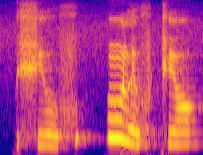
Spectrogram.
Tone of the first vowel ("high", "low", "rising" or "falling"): low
